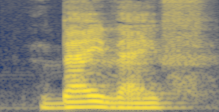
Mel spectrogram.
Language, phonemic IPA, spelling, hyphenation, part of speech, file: Dutch, /ˈbɛi̯.ʋɛi̯f/, bijwijf, bij‧wijf, noun, Nl-bijwijf.ogg
- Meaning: concubine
